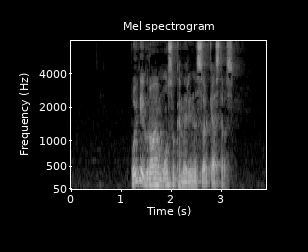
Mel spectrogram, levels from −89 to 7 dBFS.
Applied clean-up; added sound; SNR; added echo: none; none; none; none.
